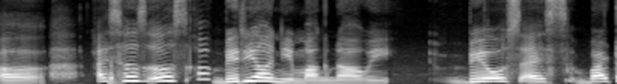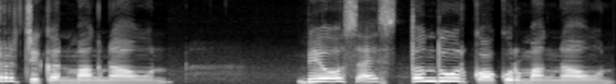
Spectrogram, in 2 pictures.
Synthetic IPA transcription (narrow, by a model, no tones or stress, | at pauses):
ɐsəzəsbiɾijãːniːmɐŋɡnaːʋĩː | beoːsɐ̰sbɐʈəɾt͡ʃikɐnmãŋɡnaːuːn | beoːsɐ̰st̪ənd̪uːɾkoːkʊɾmɐŋɡnaːuːn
